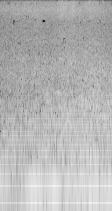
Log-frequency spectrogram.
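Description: A steady low mechanical hum with a wide background hiss, the sound of a running machine or engine.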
